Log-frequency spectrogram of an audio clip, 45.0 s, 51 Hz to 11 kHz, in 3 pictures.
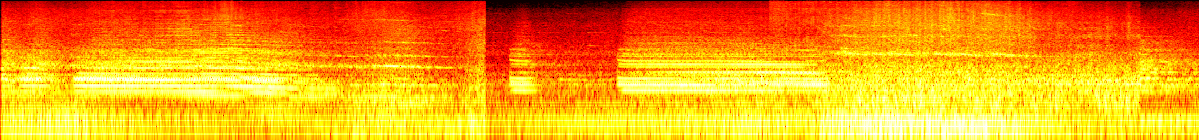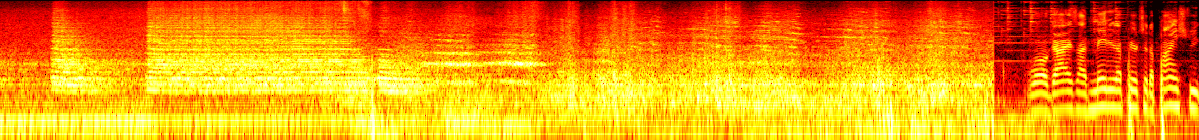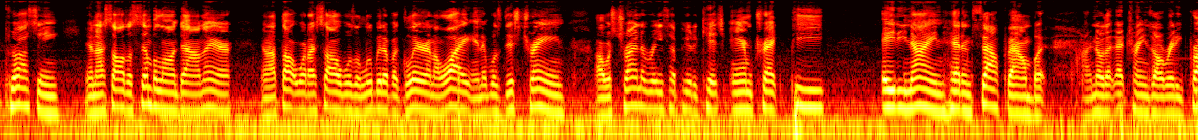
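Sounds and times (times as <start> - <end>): locomotive air horn blasts: 0.0 - 5.6, 6.4 - 6.9, 7.7 - 12.8, 14.2 - 21.8
wheels clicking over rail joints: 21.0 - 29.8
diesel engine rumble: 28.0 - 44.9.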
